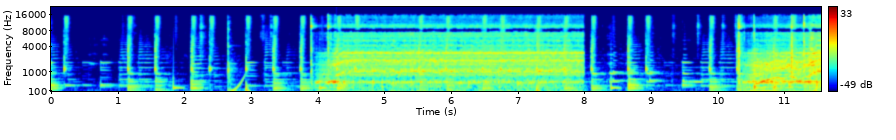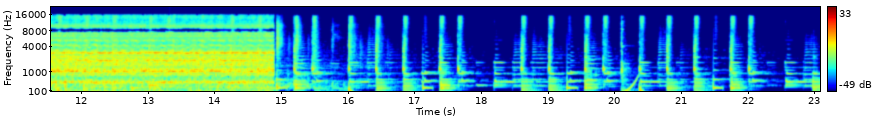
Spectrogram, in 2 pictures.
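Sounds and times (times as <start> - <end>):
stand mixer motor kneading dough: 3.9 - 8.0, 10.3 - 14.9.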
